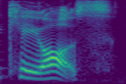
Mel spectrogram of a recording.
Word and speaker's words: chaos: So as you can see that I have written a part of the word in bold letters, which is K. The reason I have done this is because you stress this part of the word more than this part. So you don't say chaos, you say chaos.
